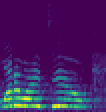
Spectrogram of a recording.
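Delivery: high, loud, frantic what do I do; frantic plea. Retold or imitated. Mom on the phone begging her husband for help, frantic. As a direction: beg for help in a retold panic. Calling Joe at work.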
